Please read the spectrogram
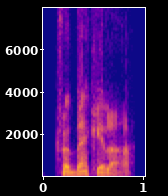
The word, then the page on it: trabecula: British English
